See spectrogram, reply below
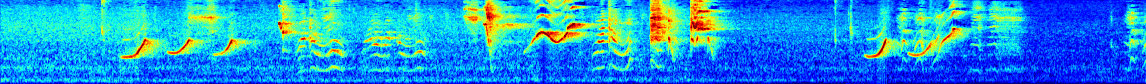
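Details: Talking Indian ringneck parakeets kept as pets repeat sharp rising whistled squawks in pairs, then a flurry of rapid chattering notes and warbling, before another pair of upslurred shrieks.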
